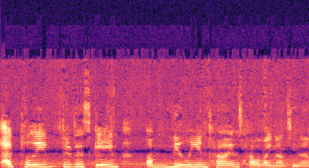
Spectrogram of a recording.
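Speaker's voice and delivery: ordinary delivery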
